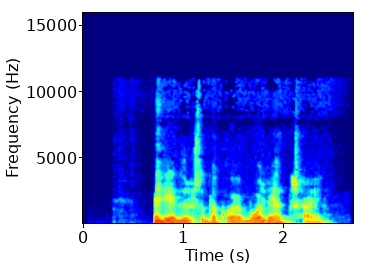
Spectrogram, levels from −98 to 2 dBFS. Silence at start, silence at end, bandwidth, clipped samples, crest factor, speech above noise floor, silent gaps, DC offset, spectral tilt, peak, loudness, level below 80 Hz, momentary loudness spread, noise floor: 0.7 s; 0.25 s; 9.8 kHz; under 0.1%; 16 dB; 49 dB; none; under 0.1%; -8.5 dB/octave; -6 dBFS; -21 LUFS; -52 dBFS; 10 LU; -69 dBFS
